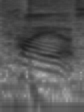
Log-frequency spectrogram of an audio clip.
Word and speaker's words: Chios: with you man kayos kayas okay we're going over to kayas that's the pronunciation all right let's do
